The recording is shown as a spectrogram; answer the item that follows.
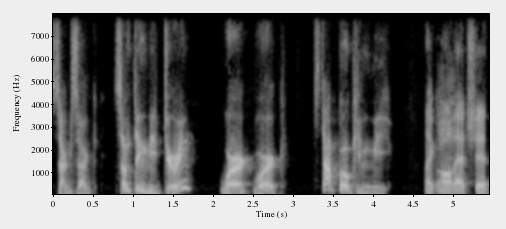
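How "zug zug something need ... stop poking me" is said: rough, creaky, scraping creature voice. Speaker describes auditioning for a pig-people role, Warcraft 3 orc peon voice. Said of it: "I just did these other lines with that voice".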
